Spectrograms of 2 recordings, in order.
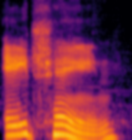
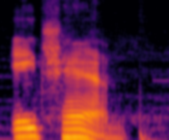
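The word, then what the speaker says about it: Achane: ready lay it on it is not a chain as in if you're spelling a chain like c-h-a-i-n it's pronounced a Chan c-h-a-n interesting yeah so thank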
